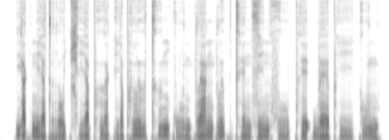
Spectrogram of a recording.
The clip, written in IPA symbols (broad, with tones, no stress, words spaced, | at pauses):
ja˥˩k̚ni˧a̯troː˨˩ t͡ɕʰi˦˥a̯pʰɯ˧a̯ki˩˦a̯pʰlɯː˥˩ tʰɯ˥˩ŋkwu˨˩n pla˥˩ŋ plɯ˥˩k̚tʰe˧nsi˦˥n fuː˧ pʰe˥˩ʔbɛː˧pʰiː˧ ku˥˩n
